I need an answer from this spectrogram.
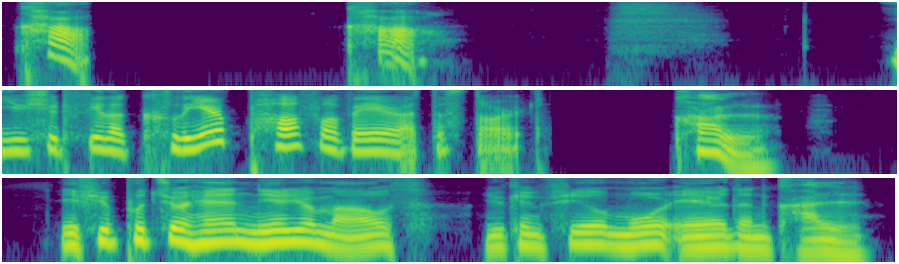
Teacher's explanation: You should feel a clear puff of air at the start. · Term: aspirated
